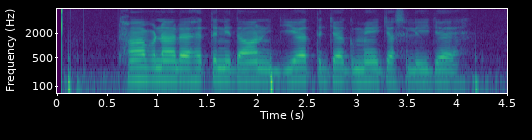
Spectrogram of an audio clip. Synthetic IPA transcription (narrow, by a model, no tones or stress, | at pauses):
ʈʰãːʋənãːɾəɦət̪nɪd̪aːnjɪjət̪d͡ʒəɡmẽːd͡ʒəsliːd͡ʒae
